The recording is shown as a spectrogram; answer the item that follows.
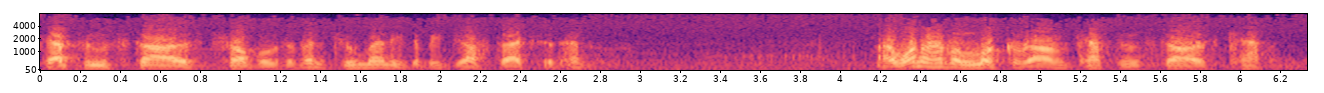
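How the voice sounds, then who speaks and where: A man playing a calm, grave pirate hero with measured authority, in an old-time radio adventure. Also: mid-range voice, natural voice. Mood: grave, resolute. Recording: tinny band-limited vintage radio, hissy.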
